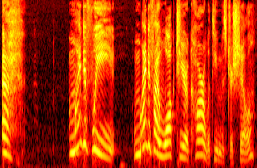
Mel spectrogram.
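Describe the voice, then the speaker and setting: Blunt, dogged detective read by a woman; lively, dry close mic. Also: a little high, unhurried, dry recording, exaggerated voice. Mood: stern. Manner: firm, questioning. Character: tough male police detective, blunt and dogged. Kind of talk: live old-time radio table read.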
